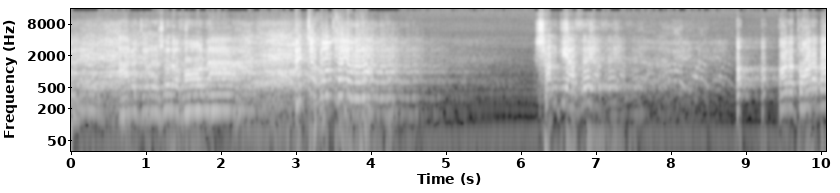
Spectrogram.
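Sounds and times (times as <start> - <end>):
man shouting through loudspeakers: 0.0 - 4.6, 6.2 - 10.0
electrical hum and whine: 0.0 - 10.0.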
